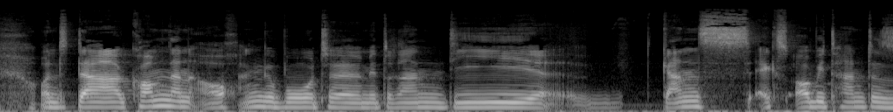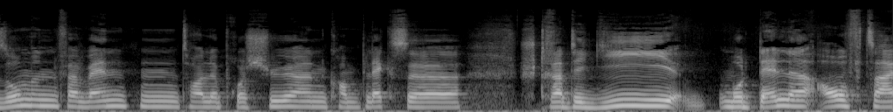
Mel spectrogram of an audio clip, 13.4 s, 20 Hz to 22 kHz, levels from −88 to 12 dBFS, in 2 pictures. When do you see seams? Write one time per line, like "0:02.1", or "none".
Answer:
0:01.8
